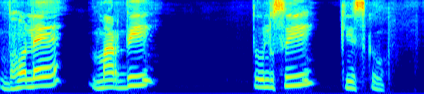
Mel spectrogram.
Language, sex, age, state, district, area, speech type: Santali, female, 60+, Jharkhand, Bokaro, rural, spontaneous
